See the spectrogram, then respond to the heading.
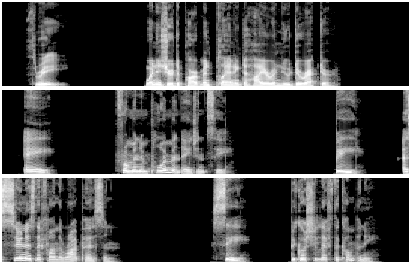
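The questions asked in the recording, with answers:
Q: When is your department planning to hire a new director?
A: B: As soon as they find the right person.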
